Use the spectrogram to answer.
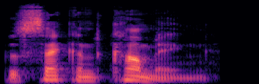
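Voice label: "second coming", British English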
